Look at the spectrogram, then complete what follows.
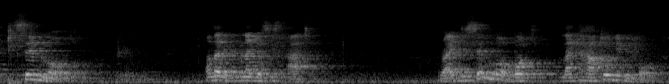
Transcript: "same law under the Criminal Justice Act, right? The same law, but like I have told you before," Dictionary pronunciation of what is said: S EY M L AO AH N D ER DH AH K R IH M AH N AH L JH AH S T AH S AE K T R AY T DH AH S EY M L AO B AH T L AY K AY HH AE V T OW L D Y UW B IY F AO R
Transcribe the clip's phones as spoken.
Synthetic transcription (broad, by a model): S EY M L AO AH N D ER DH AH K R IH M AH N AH JH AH S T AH S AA T R AY T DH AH S EY M L AO B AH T L AY K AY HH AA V T OW L D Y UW B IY F AO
